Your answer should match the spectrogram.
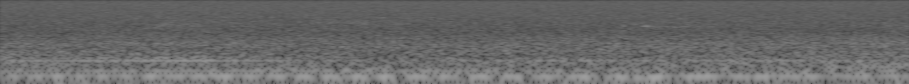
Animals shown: forest ambience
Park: Marsh-Billings-Rockefeller National Historical Park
